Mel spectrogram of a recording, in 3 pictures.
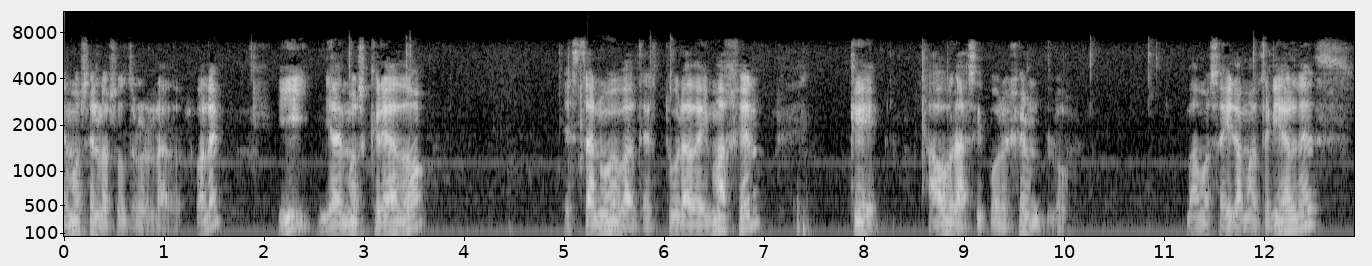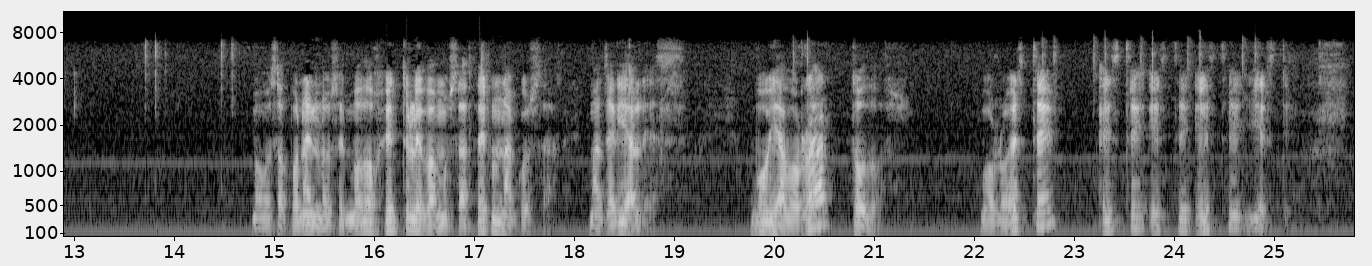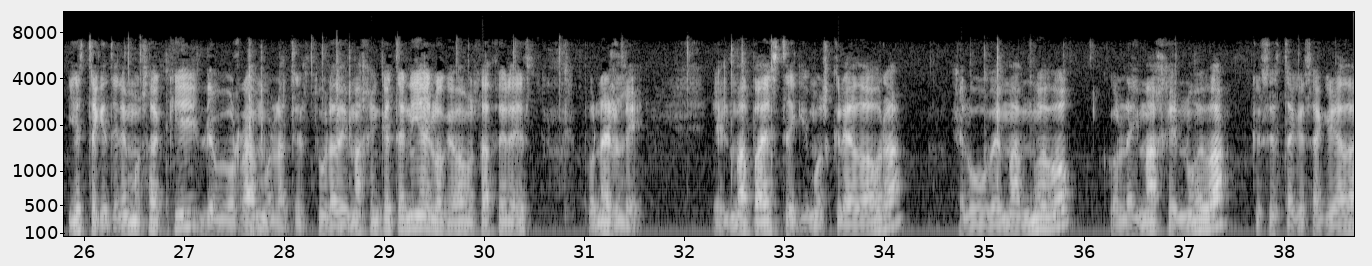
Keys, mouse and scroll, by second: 2.9 click, 5.0 g, 8.7 middle click, 10.4 click, 13.8 click, 17.2 middle click, 20.2-24.3 drag, 27.7 x, 28.3 click, 28.6 x, 29.2 click, 30.4 click, 31.5 click, 32.7-34.6 middle drag, 35.2 middle click.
